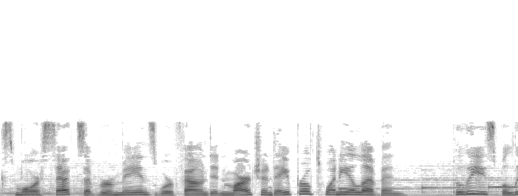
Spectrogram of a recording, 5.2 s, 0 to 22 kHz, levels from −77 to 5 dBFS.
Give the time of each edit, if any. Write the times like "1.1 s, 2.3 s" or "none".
2.6 s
